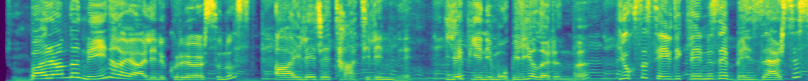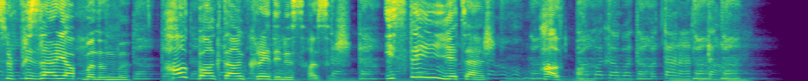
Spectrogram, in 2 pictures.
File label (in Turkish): Neseli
